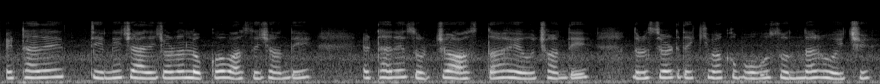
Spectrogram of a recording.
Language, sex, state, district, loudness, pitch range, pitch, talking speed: Odia, female, Odisha, Khordha, -16 LUFS, 285-310 Hz, 300 Hz, 120 wpm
